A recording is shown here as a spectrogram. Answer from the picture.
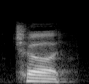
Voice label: "char", Kurmanji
